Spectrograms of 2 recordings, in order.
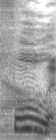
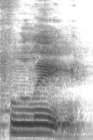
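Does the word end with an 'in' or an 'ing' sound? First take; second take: in; ing. First: The ending is a plain 'in' sound. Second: The ending is a full 'ing' sound. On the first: The speaker calls it right. "And it's Fooling" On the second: The speaker calls it wrong. "It's not Fooling"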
